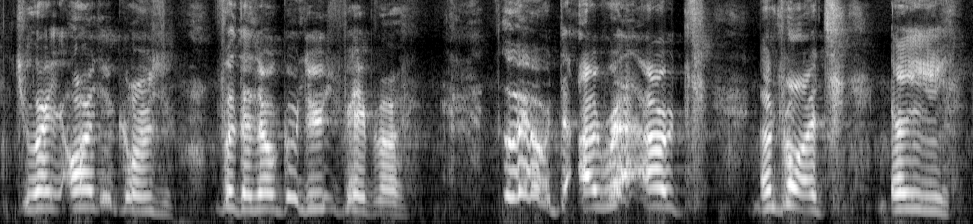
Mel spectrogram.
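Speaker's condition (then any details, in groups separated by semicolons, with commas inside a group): Cerebral palsy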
